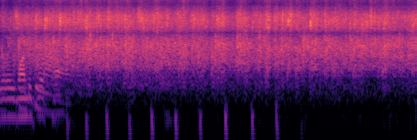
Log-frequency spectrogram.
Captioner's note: crowd applauding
